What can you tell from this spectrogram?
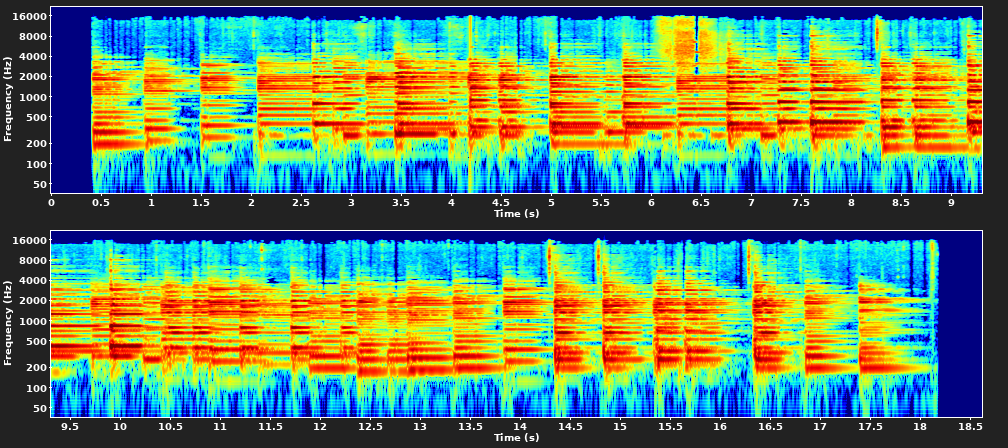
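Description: Piano music: a steady run of struck notes, each fading away, that stops shortly before the end.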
